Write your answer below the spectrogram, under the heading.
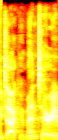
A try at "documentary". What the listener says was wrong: Think you're putting the wrong emphasis on the wrong syllable.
